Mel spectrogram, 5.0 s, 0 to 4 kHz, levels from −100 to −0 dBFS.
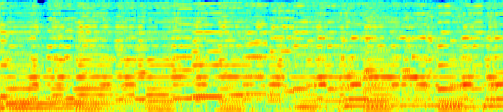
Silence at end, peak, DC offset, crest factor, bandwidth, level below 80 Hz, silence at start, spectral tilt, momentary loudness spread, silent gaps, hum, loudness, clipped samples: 0 s; -6 dBFS; under 0.1%; 14 dB; 4 kHz; -34 dBFS; 0 s; -10.5 dB/octave; 2 LU; none; none; -21 LUFS; under 0.1%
